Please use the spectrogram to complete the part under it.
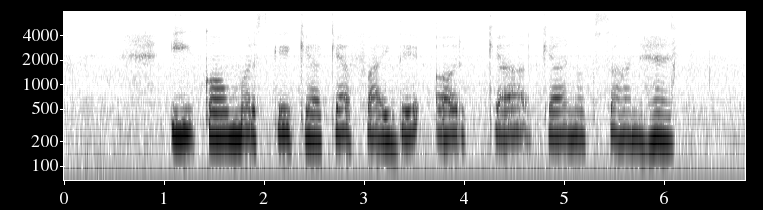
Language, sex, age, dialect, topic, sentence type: Hindi, female, 18-24, Marwari Dhudhari, agriculture, question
